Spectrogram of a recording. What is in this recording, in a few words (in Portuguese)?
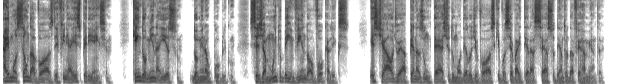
robo; Esse é o resultado comum das IAs que todo mundo usa.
